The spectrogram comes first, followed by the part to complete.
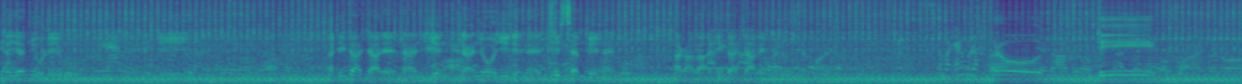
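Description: Engine of a wooden river boat running steadily, a low even drone, under a man's voice talking.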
